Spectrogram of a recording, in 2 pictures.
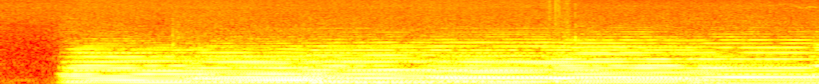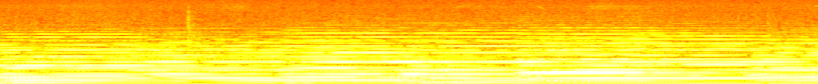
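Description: Organ music begins abruptly about a third of a second in, playing slow held chords that shift every second or so.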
